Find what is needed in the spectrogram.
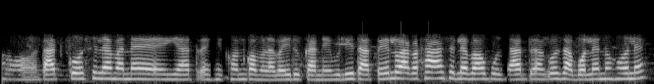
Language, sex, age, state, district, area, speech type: Assamese, female, 18-30, Assam, Majuli, urban, conversation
